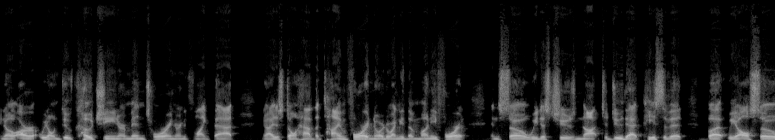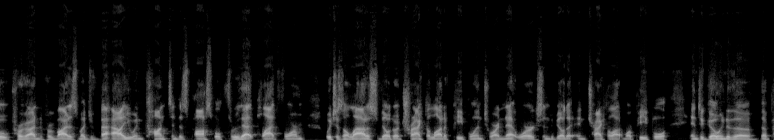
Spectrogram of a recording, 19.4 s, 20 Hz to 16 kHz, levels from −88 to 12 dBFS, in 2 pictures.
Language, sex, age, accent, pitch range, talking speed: English, male, 30-49, American, 85-100 Hz, 270 wpm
